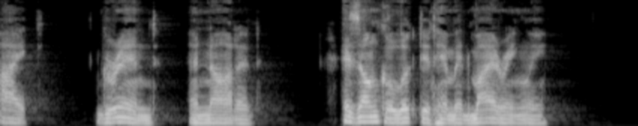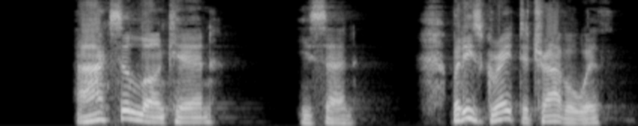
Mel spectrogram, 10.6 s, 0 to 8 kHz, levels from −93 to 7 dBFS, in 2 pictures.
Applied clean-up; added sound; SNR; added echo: none; none; none; none.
